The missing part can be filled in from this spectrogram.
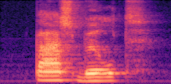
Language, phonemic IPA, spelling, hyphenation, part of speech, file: Dutch, /ˈpaːs.bʏlt/, paasbult, paas‧bult, noun, Nl-paasbult.ogg
- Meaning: Easter fire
